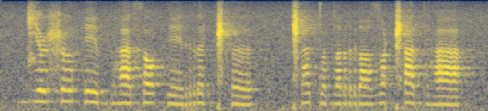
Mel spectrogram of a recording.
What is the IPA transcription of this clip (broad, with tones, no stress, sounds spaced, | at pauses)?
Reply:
d͡ʑ ə˞˦ ʂ ɤ˦ h e˦˨ bʱ a˧ s ɔ˧ k e˨ r ə˦˨ ǁʰ ə˨ | ɡ͡ǁ a˦ d̪ ʊ˨ dˤ ə˨ r ə˞˨ zˤ ʊ˦ ǁ a˦ dʱ a˨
